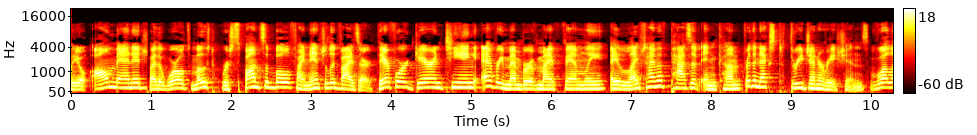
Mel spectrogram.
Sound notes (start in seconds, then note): none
